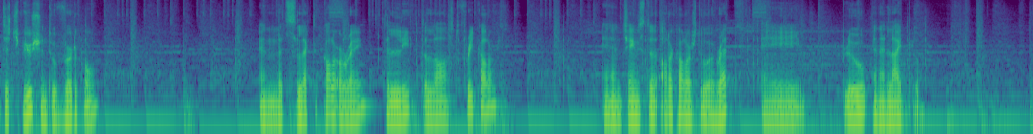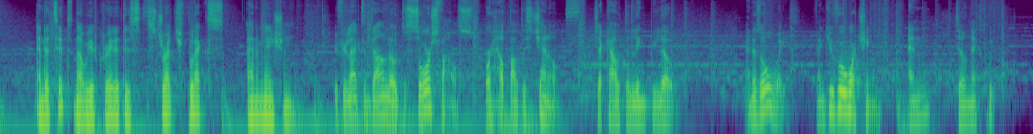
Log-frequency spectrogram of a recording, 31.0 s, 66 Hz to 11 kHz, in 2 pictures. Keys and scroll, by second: 9.8 super+Return, 10.5 super+v, 10.8 super+Return, 11.0 super+c, 11.6 super+v, 12.3 super+Return, 13.9 space.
